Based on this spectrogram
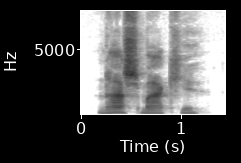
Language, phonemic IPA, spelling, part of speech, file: Dutch, /ˈnasmakjə/, nasmaakje, noun, Nl-nasmaakje.ogg
- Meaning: diminutive of nasmaak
